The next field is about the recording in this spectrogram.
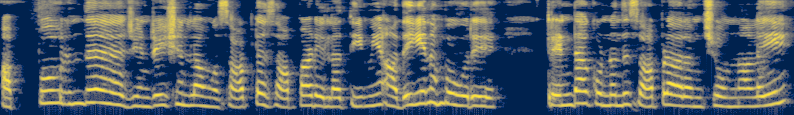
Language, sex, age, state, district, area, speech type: Tamil, female, 30-45, Tamil Nadu, Tiruvarur, rural, spontaneous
